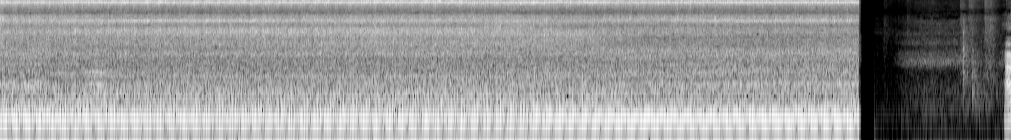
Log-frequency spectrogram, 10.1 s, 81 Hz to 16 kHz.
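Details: Katolight 110 kVA (110 kW) three-phase diesel genset, run outside after fixing a no-start; smooth, even low drone with steady beat for eight seconds, then clean shutdown, came up to temperature: healthy genset.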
